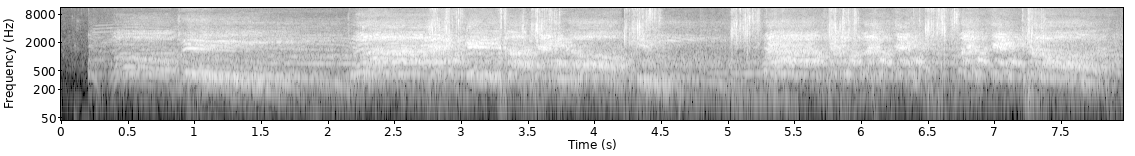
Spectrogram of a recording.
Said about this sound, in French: C'est les All eh, voilà, c'est le haka, néo-zélandais. Les joueurs de rugby avant un match, c'est un peu leur chant de guerre, finalement, leur cri de guerre.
